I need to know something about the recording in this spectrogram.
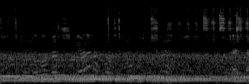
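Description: Hummingbirds at a feeder, their wings buzzing and a run of quick, high ticking notes in the second half, over background talking.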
